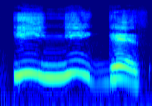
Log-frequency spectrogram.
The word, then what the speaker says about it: Iñiguez: Iñiguez, acento no I, mas é igual, o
